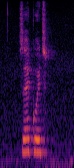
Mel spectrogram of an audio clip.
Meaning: report
- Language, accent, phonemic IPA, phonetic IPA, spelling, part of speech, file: Armenian, Eastern Armenian, /zeˈkujt͡sʰ/, [zekújt͡sʰ], զեկույց, noun, Hy-զեկույց.ogg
